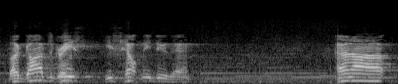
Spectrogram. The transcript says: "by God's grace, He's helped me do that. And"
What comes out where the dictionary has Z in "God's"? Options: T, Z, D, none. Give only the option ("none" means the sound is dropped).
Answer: Z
